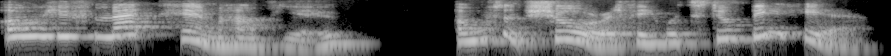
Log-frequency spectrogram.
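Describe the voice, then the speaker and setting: A woman's voice: sits high, huge pitch swings, unhurried, a little mellow, voice pushed up, full character voice. Woman storyteller as a teasing psychic woman, lifted voice. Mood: bright, keen. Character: confident, teasing woman psychic with dry wit. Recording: dull lo-fi video call audio.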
